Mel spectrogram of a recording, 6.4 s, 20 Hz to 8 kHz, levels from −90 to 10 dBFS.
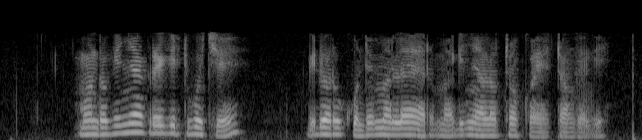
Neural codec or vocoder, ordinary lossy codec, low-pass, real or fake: none; AAC, 16 kbps; 7.2 kHz; real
